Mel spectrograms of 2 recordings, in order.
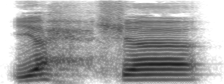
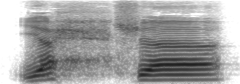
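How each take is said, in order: Both takes have the same delivery.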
